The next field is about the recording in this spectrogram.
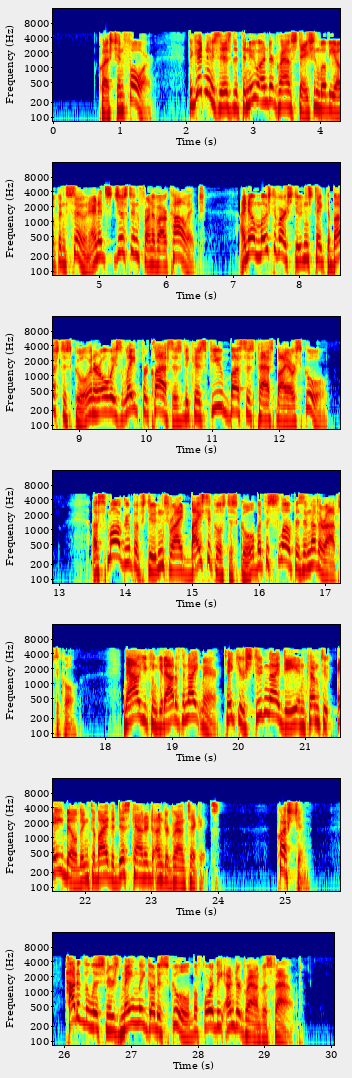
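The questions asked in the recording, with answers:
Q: How did the listeners mainly go to school before the underground was found?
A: By bus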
